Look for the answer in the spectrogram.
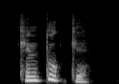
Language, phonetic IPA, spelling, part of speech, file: Russian, [kʲɪnˈtukʲ(ː)ɪ], Кентукки, proper noun, Ru-Кентукки.ogg
- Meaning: Kentucky (a state of the United States)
